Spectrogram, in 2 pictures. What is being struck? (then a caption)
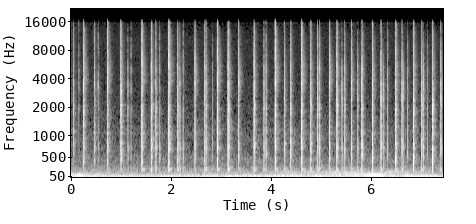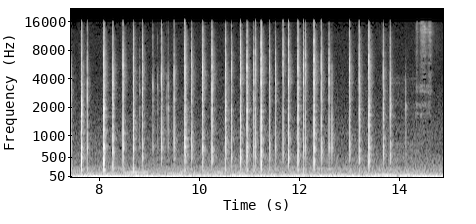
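Plastic computer mouse. A small, hollow white plastic wireless mouse is held in one hand above a light wooden desk and tapped quickly with the fingertips of the other hand. The result is a rapid, steady stream of short, dry, bright clicks with no ring, over a constant low rumble.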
